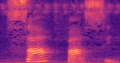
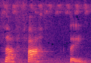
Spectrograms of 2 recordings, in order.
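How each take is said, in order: First: The first sound is an s sound. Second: The first sound is a th sound. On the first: This is how Argentinians say it. "Na Argentina é bem simples de pronunciar" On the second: This is how people in Spain say it. "Na Espanha"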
